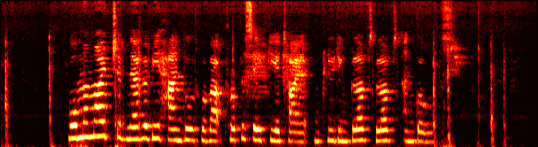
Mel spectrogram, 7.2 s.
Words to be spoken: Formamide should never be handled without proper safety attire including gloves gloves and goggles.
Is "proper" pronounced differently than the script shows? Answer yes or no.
no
